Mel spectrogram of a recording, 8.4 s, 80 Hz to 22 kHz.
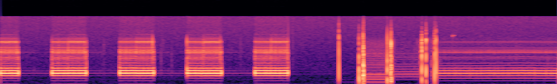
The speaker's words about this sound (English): At the end of a normal local call, you do get collect or return, and that is the same as in prepay operation, 130 volts. But after the collect or return, you just get another dial tone, instead of going to a dead line again.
